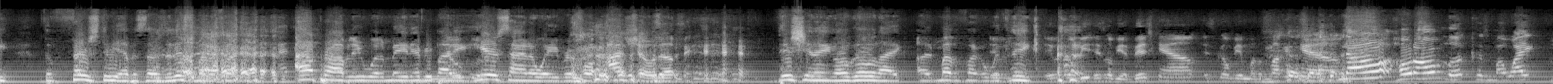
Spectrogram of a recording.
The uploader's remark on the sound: Excuse the technical difficulties, we had some sound quality issues.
